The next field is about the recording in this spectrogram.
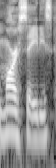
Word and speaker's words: Mercedes: I like the car Mercedes, but he pronounced his name Mercedes Lewis.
